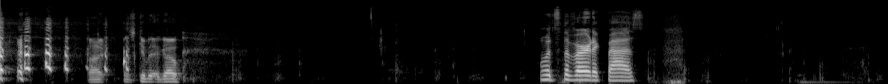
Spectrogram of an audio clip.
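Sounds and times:
laughter: 0:00.0 - 0:01.8
speech: 0:00.9 - 0:02.1, 0:05.4 - 0:06.9
moist chewing of peanuts soaked in full-sugar Coke: 0:02.2 - 0:05.4, 0:06.4 - 0:08.8.

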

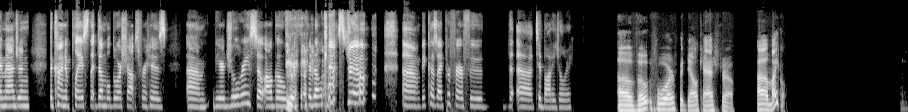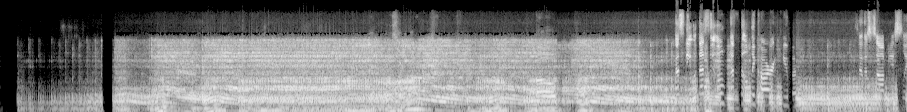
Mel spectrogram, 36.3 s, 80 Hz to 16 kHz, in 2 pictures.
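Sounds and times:
speech: 0:00.0 - 0:11.5, 0:12.4 - 0:15.8, 0:32.3 - 0:36.3
laughter: 0:05.6 - 0:07.6, 0:12.4 - 0:14.6, 0:31.8 - 0:33.7
loud car or motorcycle engine revving: 0:18.5 - 0:36.3.

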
